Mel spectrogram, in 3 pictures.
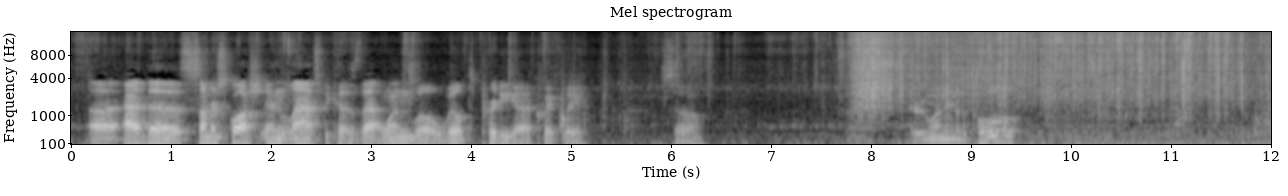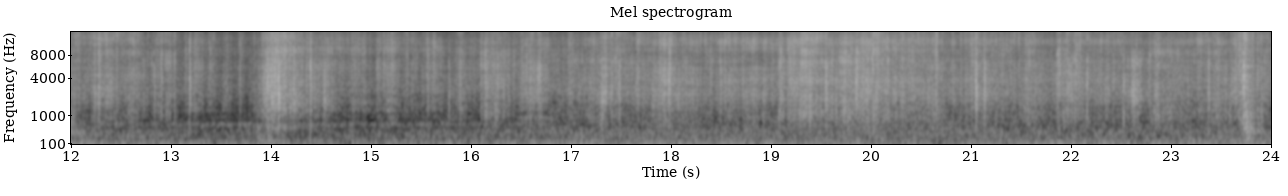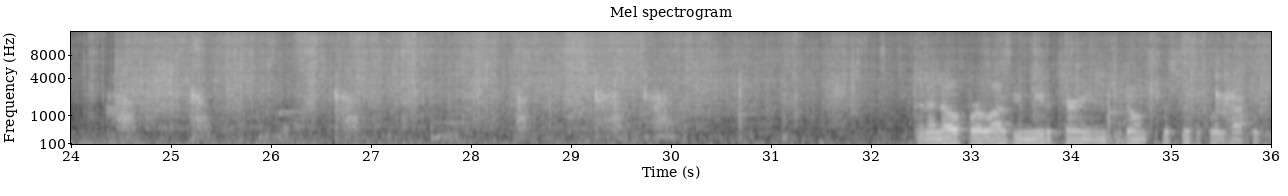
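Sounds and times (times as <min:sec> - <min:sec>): vegetables sizzling in a wok: 0:06.0 - 0:36.0
wooden spoon scraping a wok: 0:23.7 - 0:36.0.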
